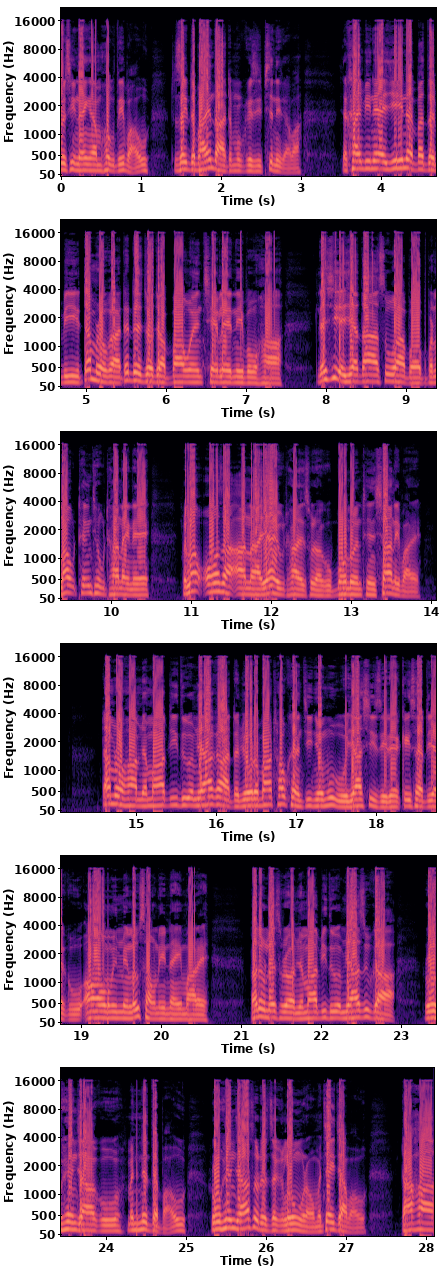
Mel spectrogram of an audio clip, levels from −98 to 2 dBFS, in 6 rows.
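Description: Violent cracks break out on the loudest moments throughout the clip, far harsher than ordinary clipping. This is integer overflow. The level runs about 5 dB past what the integer format can hold. Instead of being limited at the ceiling, the peaks that exceed it wrap around to the opposite extreme, so each one jumps across the full range. Only a small fraction of samples, around half a percent, go over, which is why the cracks come in isolated bursts on peaks rather than as constant distortion.

A brief stutter is heard at 4.20 s, 9.25 s, 19.34 s and 24.39 s, each time a short fragment of sound seeming to play twice. These come from overlapping chunks. The audio was handled in 5-second blocks, and each new block began about 48 ms before the previous one had finished, so that sliver is repeated at the join. The result is a small jolt or doubled click at each boundary.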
